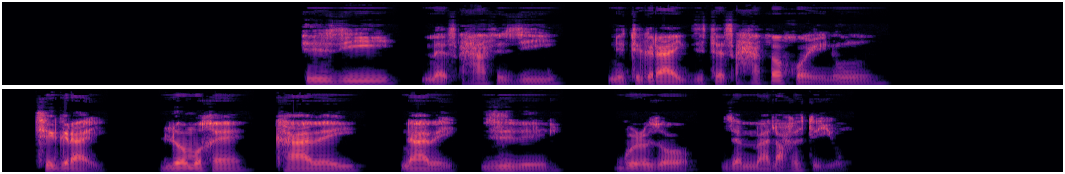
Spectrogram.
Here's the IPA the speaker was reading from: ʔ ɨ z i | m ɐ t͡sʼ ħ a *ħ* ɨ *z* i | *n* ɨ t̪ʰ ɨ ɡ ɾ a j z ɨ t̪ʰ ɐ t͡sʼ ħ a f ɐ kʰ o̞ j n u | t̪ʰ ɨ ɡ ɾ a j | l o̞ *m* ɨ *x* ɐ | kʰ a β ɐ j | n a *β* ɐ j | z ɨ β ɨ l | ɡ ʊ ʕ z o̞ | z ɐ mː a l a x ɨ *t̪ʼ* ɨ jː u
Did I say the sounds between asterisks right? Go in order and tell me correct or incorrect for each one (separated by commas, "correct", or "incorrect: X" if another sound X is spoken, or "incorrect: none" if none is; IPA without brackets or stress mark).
incorrect: f, correct, correct, correct, correct, correct, incorrect: t̪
